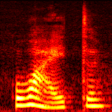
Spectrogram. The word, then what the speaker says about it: white: White, белый, обратите внимание, H не читается, буковка A, буковка I на конце не читается.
